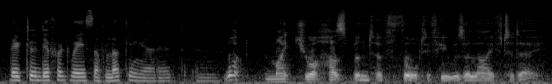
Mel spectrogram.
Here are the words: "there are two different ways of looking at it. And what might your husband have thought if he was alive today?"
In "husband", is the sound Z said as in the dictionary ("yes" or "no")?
yes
